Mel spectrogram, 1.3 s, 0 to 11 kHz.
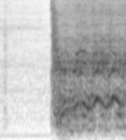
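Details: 1951 Dodge flathead six, unstarted for 32 years, with new plugs, plug wires and ignition coil; the starter spins it over steadily with a whirring rush but no cylinder fires. Timing suspected, not confirmed.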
